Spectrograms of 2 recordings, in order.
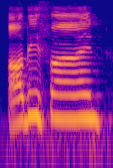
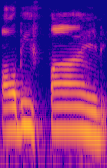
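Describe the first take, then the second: First: It is said in a high voice. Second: It is said in a normal voice.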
